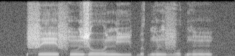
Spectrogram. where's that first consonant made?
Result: lips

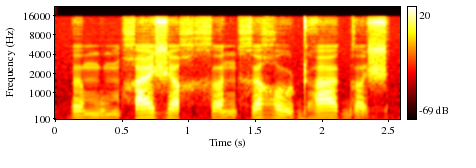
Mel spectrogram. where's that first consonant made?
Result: lips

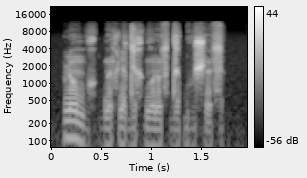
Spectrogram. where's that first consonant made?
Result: retroflex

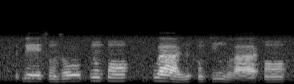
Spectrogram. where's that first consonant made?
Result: lips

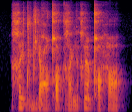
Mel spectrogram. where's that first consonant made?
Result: uvula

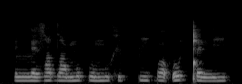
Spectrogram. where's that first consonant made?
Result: tongue tip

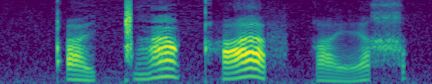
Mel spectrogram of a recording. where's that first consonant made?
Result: uvula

